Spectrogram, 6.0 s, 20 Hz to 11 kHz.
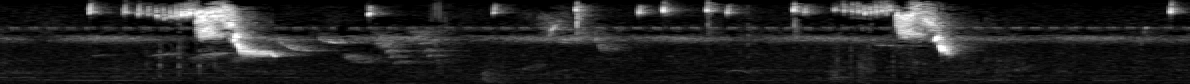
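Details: Blue-black grassquit in a Brazilian singing contest at Jacarepaguá, Rio de Janeiro, 18 November 2017, birds kept caged; two short shrill descending buzzes roughly three and a half seconds apart, with scattered faint ticks and light hiss.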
